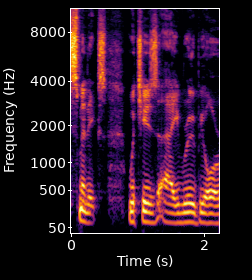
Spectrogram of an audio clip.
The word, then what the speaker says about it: Smithwick's: When we went to Ireland, we got into a drink called they pronounce it Smithwick's. I think it's Smithwick's. It's spelt, but it's Smithwick's, which is a ruby or a red ale.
